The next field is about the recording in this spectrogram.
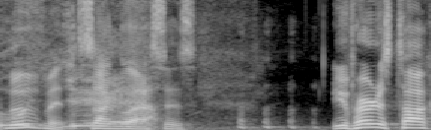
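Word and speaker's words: MVMT: wear anything other than MVM T pronounced movement sunglasses you've heard us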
